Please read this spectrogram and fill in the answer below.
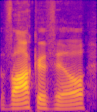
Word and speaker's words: Vacaville: Because while we called it Vacaville, it's better pronounced in the Spanish Vacaville, and vaca means cow.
